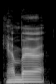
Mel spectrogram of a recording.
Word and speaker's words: Canberra: When I asked him, he said it Canberra Grammar because it's Canberra. You don't say the syllables. Like Melbourne is Melbourne. Melbourne.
